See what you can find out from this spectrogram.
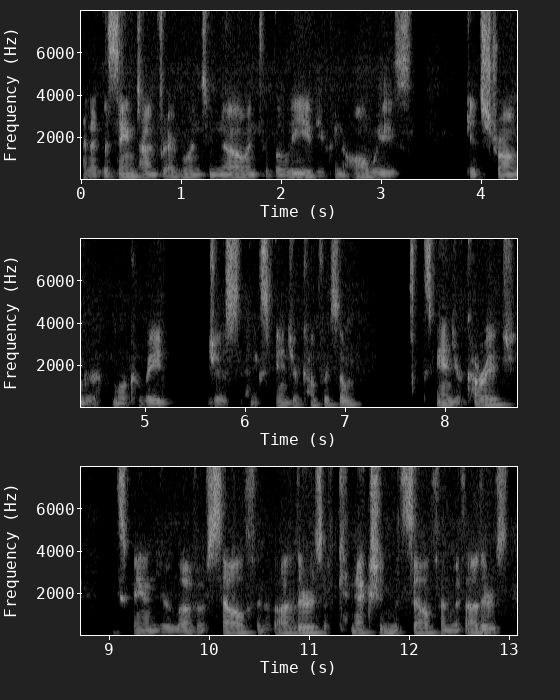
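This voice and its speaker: A man's voice: fairly low pitch, flat delivery, normal speed, a little mellow, breathy edge, low-quality recording. A man hosting a live-stream interview, enthusiastic and rambling, with many ums and uhs. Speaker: host of a live video interview show.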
